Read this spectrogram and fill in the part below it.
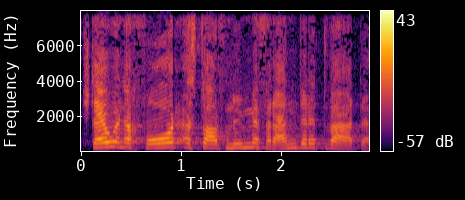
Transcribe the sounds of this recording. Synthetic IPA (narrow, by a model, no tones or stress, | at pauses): ʃtɛlənɛχfoːɾəsd̥ɑɾfnymːəfəɾændəɾətværd̥ə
